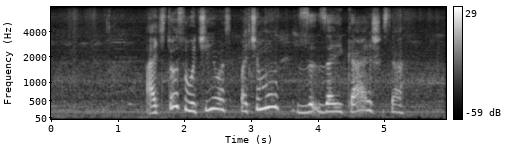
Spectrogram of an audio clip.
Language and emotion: Russian, positive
